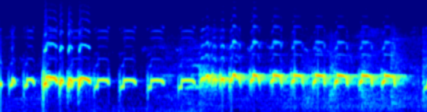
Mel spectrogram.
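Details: Local zebra dove's cooing meant to stir quiet doves into singing: short clipped coos at first, then a long steady run of rolling warbled notes and a final coo.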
